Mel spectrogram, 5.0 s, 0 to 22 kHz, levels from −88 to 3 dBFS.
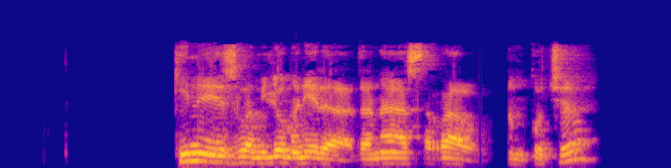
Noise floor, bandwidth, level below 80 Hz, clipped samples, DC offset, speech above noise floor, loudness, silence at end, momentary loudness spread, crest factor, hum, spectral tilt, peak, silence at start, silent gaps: under -90 dBFS; 8 kHz; -56 dBFS; under 0.1%; under 0.1%; over 77 dB; -13 LUFS; 0.6 s; 12 LU; 14 dB; none; -3.5 dB/octave; 0 dBFS; 1.3 s; 3.72-3.80 s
